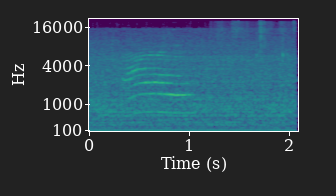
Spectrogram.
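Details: Domestic male cat indoors, meowing because it misses its owner: a single soft, drawn-out meow that rises and then falls in tone, heard over a steady low hum.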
